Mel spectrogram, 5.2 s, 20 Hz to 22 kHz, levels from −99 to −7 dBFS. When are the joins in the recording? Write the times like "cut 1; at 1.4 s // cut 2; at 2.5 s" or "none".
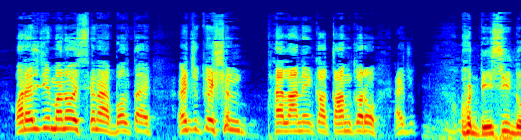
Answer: cut 1; at 4.2 s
